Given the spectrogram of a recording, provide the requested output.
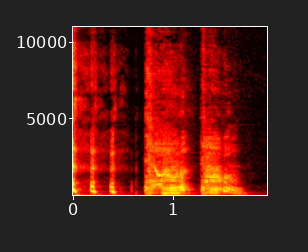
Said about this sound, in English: I get a cough here. Hold on.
